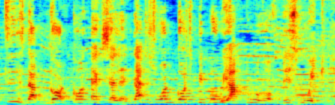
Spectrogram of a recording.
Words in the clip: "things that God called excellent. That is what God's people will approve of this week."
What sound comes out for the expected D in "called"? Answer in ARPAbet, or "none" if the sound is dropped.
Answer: none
